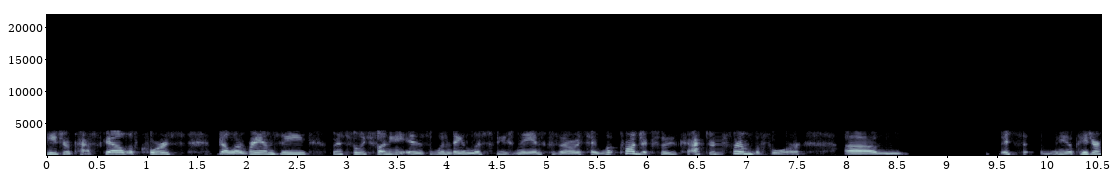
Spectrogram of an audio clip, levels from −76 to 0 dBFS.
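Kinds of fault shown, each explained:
G.723.1 codec: Throughout the speech, the sound is heavily muffled and hoarse. Consonants are smeared, and nothing reaches above 4 kHz. This is a very low-rate telephony coder, and the sound fits its 6.3 kbit/s mode. It processes audio in 30 ms frames and updates its model of the voice slowly, so fine spectral detail and quick transitions are lost.
VoIP packet loss concealed by the speech codec: The speech briefly turns into a fading smear twice. The first is at 3.44–3.53 s, after "it's really" and before "is when they list". The second is at 6.68–6.79 s, just before "from before". In each gap the decoder kept repeating its last pitch and filter at falling gain, and the effect lingers past the gap. The first fits one lost 30 ms frame and the second fits two, about 60 ms.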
